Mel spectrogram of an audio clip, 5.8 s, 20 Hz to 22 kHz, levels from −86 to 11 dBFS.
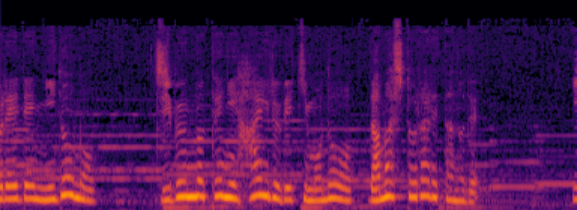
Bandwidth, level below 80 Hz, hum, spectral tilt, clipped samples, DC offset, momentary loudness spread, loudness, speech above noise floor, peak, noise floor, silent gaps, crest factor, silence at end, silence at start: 15 kHz; -50 dBFS; none; -5 dB/octave; under 0.1%; under 0.1%; 12 LU; -20 LUFS; 23 dB; -6 dBFS; -42 dBFS; none; 14 dB; 0 s; 0 s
